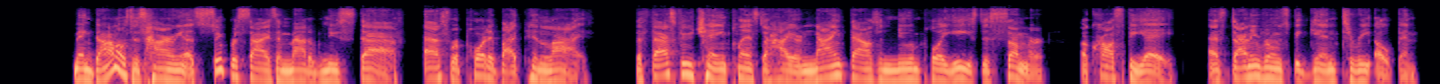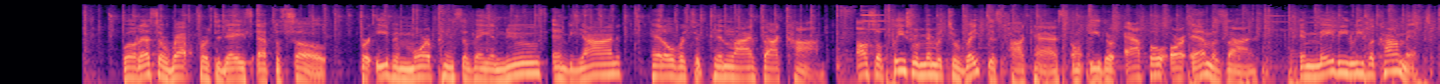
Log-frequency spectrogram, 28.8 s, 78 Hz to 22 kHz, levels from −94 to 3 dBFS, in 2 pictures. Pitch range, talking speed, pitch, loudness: 105-135 Hz, 140 wpm, 115 Hz, -19 LUFS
